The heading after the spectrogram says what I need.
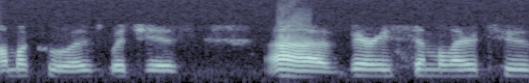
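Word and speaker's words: ʻaumakua: Would you please share it about and let me see if I'm saying it right, Amakua, which is, correct.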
